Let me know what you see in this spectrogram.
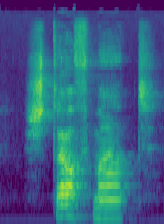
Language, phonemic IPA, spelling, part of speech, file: Dutch, /ˈstrɑfmat/, strafmaat, noun, Nl-strafmaat.ogg
- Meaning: sentence (of a crime)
